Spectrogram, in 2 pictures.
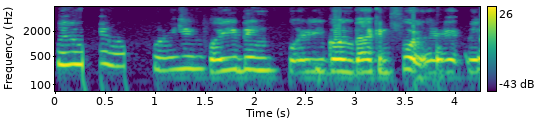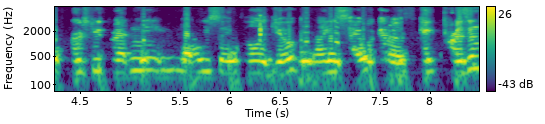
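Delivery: high, confused, pleading tone. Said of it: "confused, like".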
